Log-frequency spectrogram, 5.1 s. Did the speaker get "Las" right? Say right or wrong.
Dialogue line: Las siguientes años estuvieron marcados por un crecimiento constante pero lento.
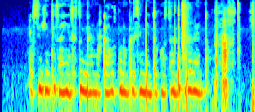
wrong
